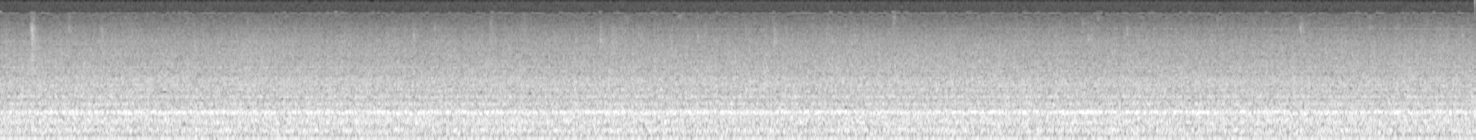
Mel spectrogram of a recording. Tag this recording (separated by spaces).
ac air fan filter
